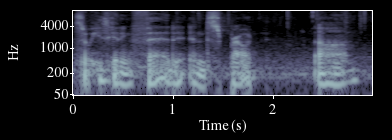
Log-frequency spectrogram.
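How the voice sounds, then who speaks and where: A soft-spoken man hosting an ASMR livestream, chatting casually and often dropping into a whisper. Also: fairly low pitch, steady tone, slow pace, creaky, slight background noise. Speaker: livestream host.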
